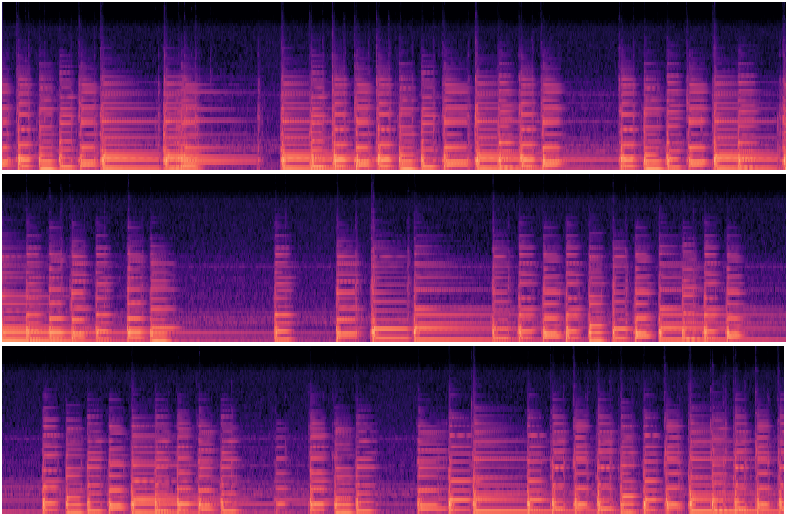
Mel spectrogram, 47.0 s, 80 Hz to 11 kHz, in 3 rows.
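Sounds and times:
digital piano playing: 0.0 - 47.0.

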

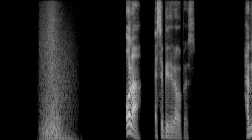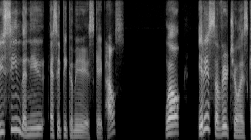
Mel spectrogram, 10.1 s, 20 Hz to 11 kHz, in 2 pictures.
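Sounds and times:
whoosh transition effect: 0.8 - 1.6.

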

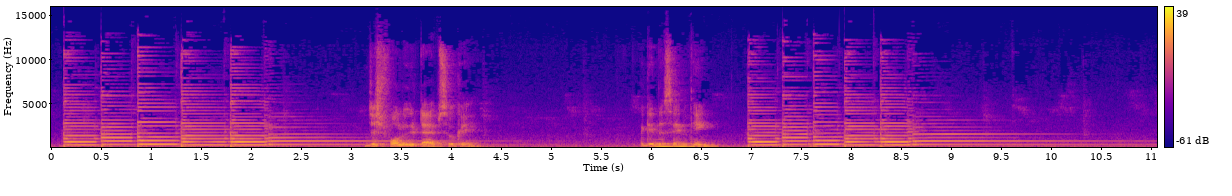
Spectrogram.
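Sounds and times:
acoustic guitar single notes: 0.0 - 11.0.

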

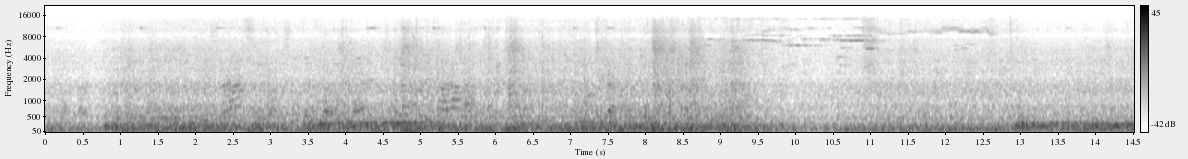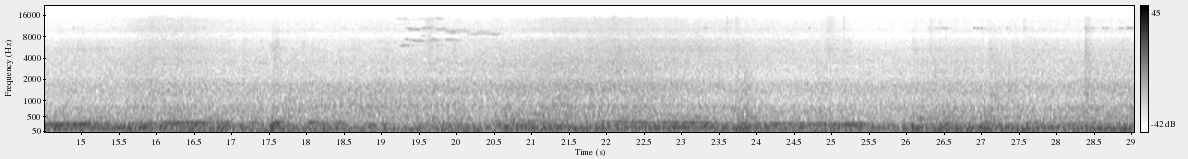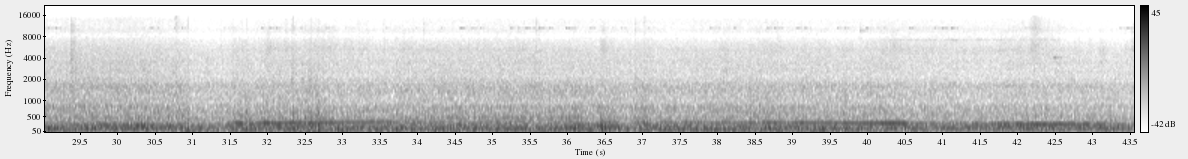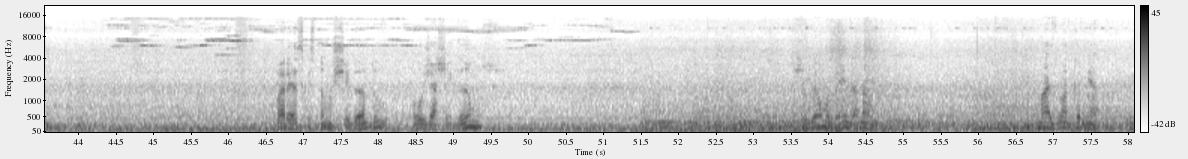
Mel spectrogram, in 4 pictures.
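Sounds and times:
bus engine hum: 0.0 - 58.0
road rumble: 0.0 - 58.0.

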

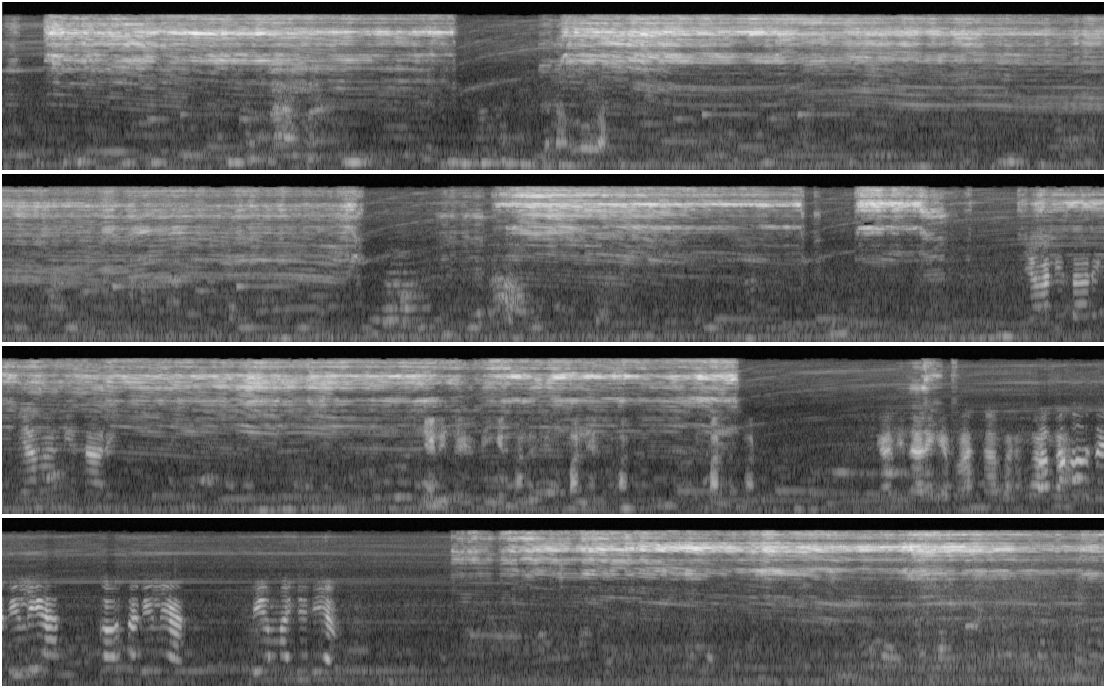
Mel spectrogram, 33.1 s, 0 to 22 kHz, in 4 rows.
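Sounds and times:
rotary tool cutting metal: 0.0 - 22.7, 28.2 - 33.0.

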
